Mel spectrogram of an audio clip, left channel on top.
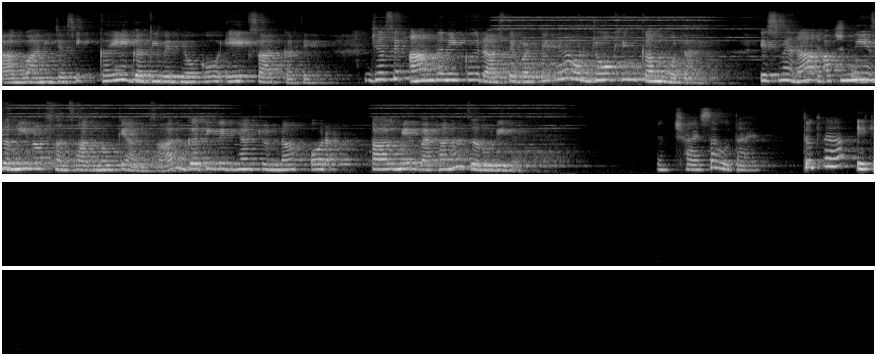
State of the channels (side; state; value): right; silent; 61 dB below the other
